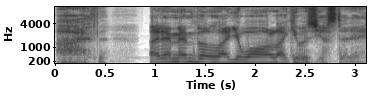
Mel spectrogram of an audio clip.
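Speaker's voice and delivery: thick, burly dwarf voice. A dwarven friend approaches each returning companion, in a thick, burly dwarf voice. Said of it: "It is our lovely dwarven friend who has the god dwarf in them, / yeah, a thick, burly voice begins to emit from as the rest of it fades away from them, and the familiar sight emerges, standing tall in".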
